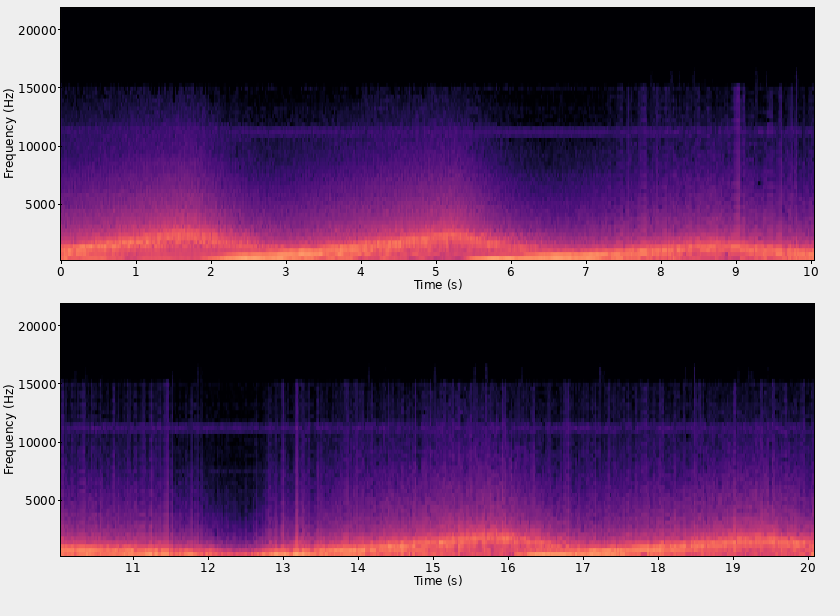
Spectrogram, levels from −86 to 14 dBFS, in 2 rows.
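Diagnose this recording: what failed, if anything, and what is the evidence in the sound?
From 7.28 s to the end, a rigid 188 Hz buzz runs through the sound: robotic sound from repeated short buffers, likely a starved driver buffer replaying 5.3 ms chunks.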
